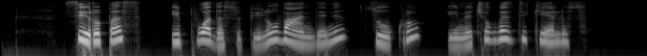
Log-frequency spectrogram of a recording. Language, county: Lithuanian, Utena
